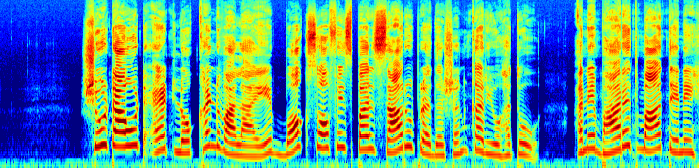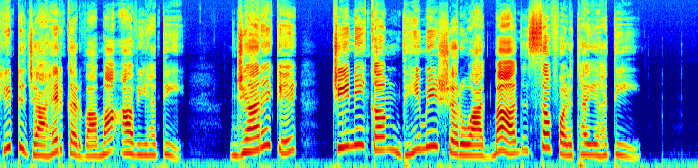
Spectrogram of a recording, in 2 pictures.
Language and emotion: Gujarati, neutral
